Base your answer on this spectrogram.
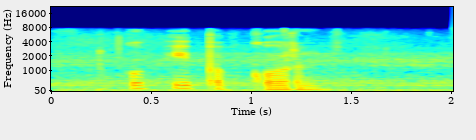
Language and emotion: Russian, sad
